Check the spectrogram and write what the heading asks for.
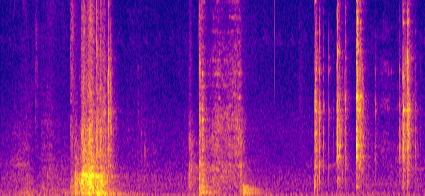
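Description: Bar clamps and screw F-clamps being undone and lifted off a stainless steel benchtop: a loud clatter about a second in, a click and a short scrape around two seconds, then a quick run of sharp clicks near the end.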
